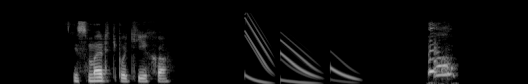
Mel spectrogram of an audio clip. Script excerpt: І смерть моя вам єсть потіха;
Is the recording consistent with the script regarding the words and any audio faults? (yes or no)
no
